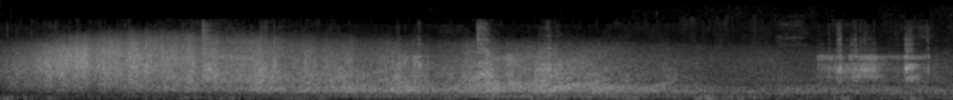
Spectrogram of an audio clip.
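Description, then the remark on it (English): Aerobatic display jets roar past in a loud, broad rushing wash that swells to a peak midway and slowly eases off, with faint voices underneath. “Red's just coming back, a past, fly past here.”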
